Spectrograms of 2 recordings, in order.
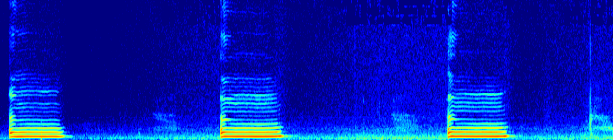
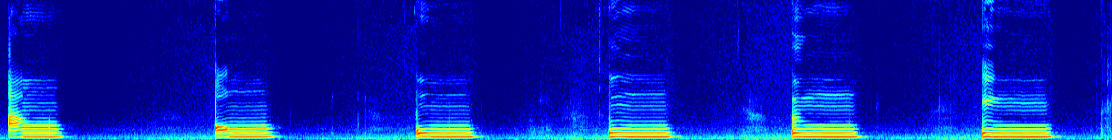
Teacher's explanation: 여러분의 혀 뒤쪽을 부드러운 입천장에 대고 입을 벌리지 않고 닫은 상태 그대로 유지하면 됩니다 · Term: 받침 응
